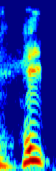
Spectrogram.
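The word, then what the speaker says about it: Haight: You pronounced it funny. – Yeah, I know you were going to. I know. It's my fight. You know what? – And it's the Hate Street District.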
